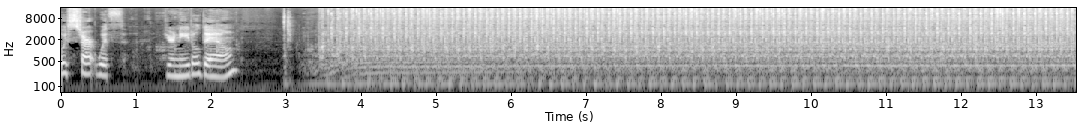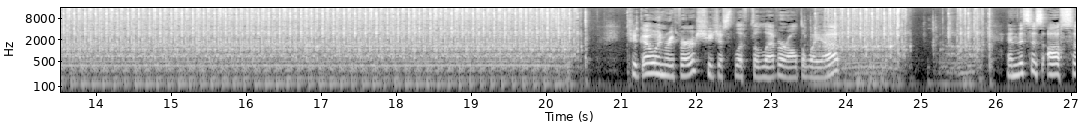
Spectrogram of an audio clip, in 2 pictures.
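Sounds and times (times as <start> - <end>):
sewing machine motor hum: 3.0 - 20.6, 23.6 - 26.0
sewing machine needle clatter: 3.0 - 20.6, 23.6 - 26.0.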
